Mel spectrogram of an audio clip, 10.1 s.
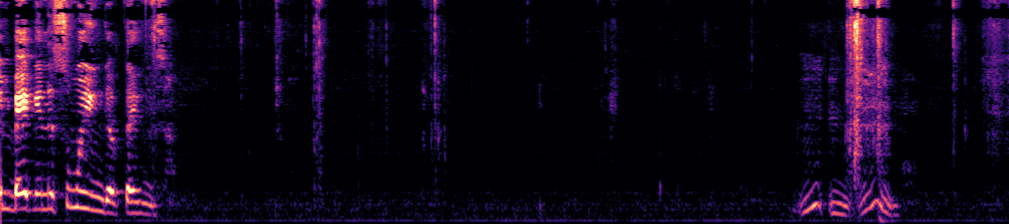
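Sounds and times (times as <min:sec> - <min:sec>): low steady background hum: 0:00.0 - 0:10.0
crispy food chewing crunches: 0:01.4 - 0:08.6.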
